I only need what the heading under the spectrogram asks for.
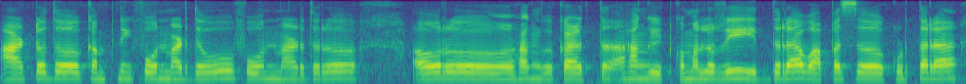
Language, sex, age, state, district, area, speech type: Kannada, female, 45-60, Karnataka, Bidar, rural, spontaneous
